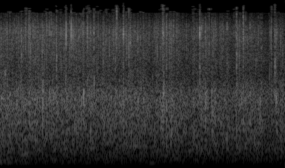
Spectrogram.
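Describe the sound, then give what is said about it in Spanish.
Church audience applauding during a New Year service, an even, continuous spread of many hands clapping, moderately soft and steady throughout. “Dale con fuerza ese aplauso a aquel que va a estar con nosotros en este nuevo año.”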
